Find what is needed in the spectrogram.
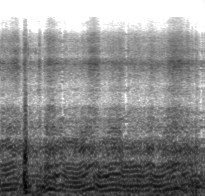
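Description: Off-road dirt bike engine revving hard, its pitch rising and falling with the throttle as the rider races a sandy trail, with a single sharp knock about a quarter second in.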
